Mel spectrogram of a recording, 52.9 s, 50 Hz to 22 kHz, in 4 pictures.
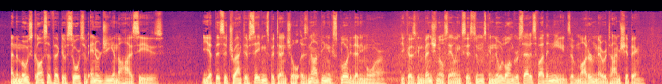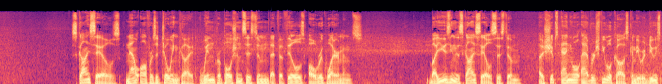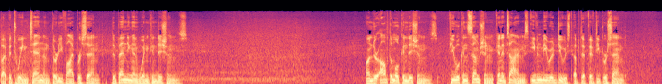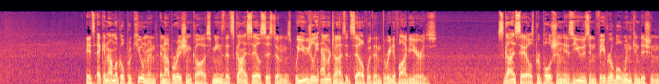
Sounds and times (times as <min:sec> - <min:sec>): Speech: 0:00.2 - 0:03.3, 0:04.1 - 0:13.0, 0:14.7 - 0:20.6, 0:21.8 - 0:30.3, 0:33.8 - 0:39.0, 0:41.5 - 0:48.5, 0:49.7 - 0:52.9
Rustling leaves: 0:02.8 - 0:14.7, 0:16.3 - 0:42.0.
